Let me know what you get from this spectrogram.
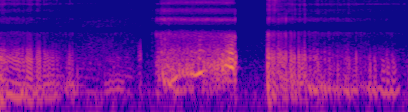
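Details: Pug snoring from a household with two pugs: buzzy, fluttering breaths that rise into a louder rasp, a brief silent gap, then the rough snore resumes.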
